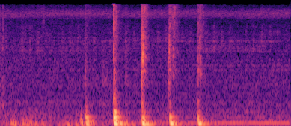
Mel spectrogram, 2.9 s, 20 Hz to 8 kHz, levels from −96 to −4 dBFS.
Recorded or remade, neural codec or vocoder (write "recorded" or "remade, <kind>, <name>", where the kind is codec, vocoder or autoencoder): recorded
